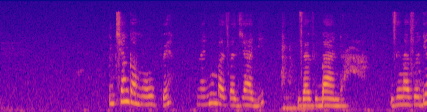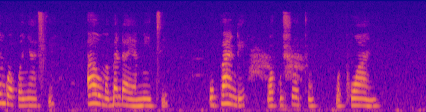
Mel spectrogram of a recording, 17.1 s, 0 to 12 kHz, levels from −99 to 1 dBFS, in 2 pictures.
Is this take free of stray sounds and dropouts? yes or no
yes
